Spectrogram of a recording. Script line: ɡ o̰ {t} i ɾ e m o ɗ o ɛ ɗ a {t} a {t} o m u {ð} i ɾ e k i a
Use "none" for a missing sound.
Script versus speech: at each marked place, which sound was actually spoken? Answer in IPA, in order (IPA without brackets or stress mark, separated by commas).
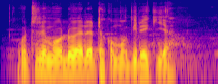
t, t, k, ð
